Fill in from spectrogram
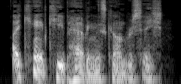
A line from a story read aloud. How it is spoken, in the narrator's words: he says at last, his voice scraped and hoarse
